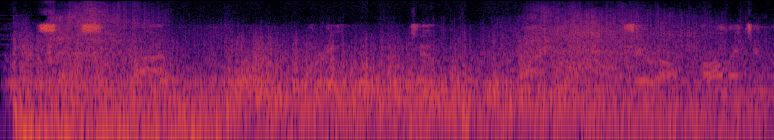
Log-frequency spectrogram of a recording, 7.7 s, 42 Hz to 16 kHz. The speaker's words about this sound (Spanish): Acaba de despegar Saturno V, el cohete de la misión Apolo 11.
